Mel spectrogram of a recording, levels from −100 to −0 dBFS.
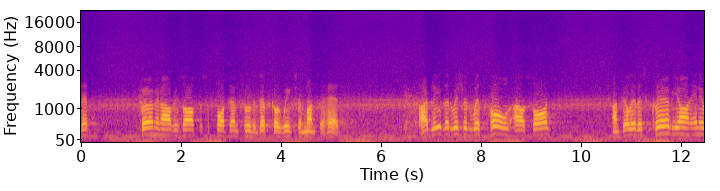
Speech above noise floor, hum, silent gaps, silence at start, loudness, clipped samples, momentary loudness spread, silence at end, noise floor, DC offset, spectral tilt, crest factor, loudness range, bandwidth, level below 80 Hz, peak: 23 dB; 60 Hz at -50 dBFS; none; 0 s; -20 LUFS; under 0.1%; 23 LU; 0 s; -43 dBFS; under 0.1%; -7.5 dB/octave; 18 dB; 4 LU; over 20 kHz; -48 dBFS; -2 dBFS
